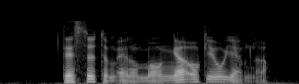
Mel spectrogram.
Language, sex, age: Swedish, male, 37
